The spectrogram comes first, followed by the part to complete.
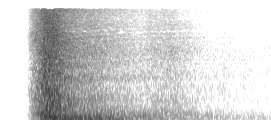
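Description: A single whoosh sound effect with a deep low boom under it, starting suddenly and falling in pitch as it fades away over about a second and a half.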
